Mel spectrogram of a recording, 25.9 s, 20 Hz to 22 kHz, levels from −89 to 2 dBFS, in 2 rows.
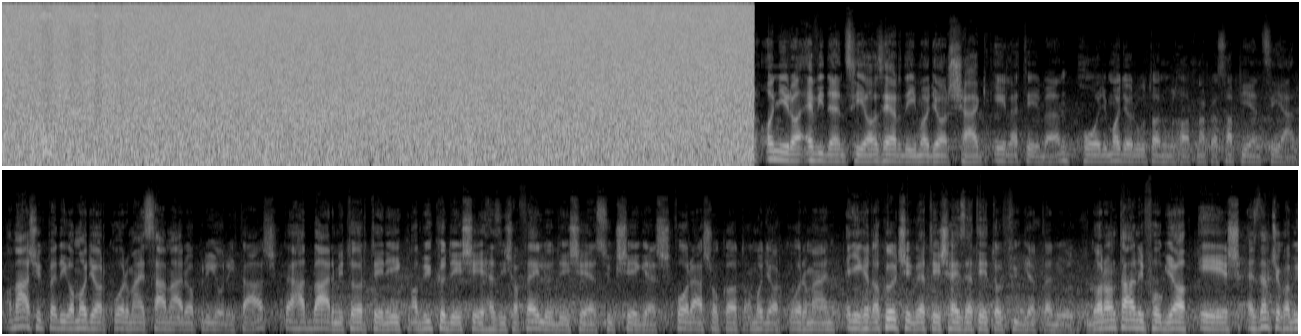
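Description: From 0 to 7.52 s there is a wrong sample width. The pattern fits packed 24-bit samples being read as 32-bit ones, so each value mixes bytes from neighbouring samples. The sound becomes loud noise with the original buried beneath, playing 1.33 times too fast and high in pitch.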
